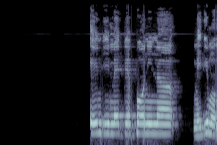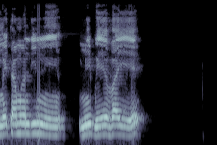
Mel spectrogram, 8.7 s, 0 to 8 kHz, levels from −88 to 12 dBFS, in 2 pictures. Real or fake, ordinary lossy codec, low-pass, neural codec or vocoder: real; Opus, 64 kbps; 7.2 kHz; none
